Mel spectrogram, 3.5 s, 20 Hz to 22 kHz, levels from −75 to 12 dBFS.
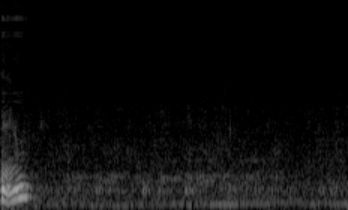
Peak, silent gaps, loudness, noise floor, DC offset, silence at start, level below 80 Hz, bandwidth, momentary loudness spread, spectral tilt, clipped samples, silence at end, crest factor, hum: -12 dBFS; none; -34 LUFS; -52 dBFS; under 0.1%; 0 s; -62 dBFS; over 20 kHz; 20 LU; -8.5 dB/octave; under 0.1%; 0.1 s; 22 dB; none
